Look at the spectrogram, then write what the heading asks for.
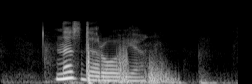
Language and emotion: Russian, neutral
